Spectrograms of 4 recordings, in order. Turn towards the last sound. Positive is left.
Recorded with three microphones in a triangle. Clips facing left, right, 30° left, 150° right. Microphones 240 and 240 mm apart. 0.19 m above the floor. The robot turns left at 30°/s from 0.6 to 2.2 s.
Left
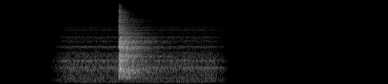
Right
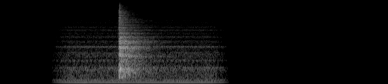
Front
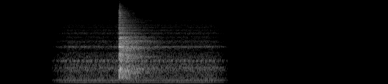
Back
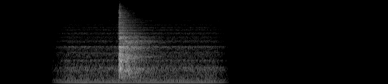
turn(degrees=-50)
